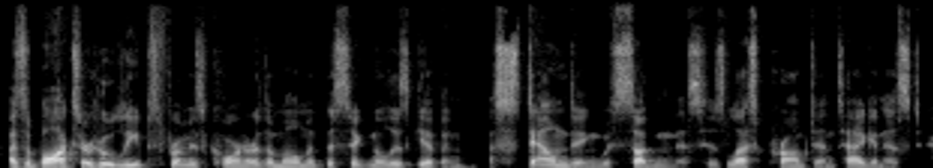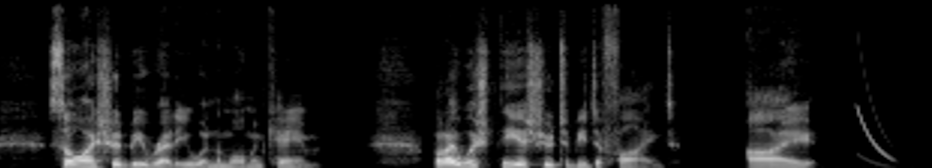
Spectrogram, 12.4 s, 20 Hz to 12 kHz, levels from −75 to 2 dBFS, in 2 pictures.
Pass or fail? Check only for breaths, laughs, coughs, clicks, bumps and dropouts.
fail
